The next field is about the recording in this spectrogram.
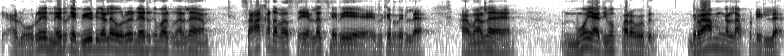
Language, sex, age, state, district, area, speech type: Tamil, male, 60+, Tamil Nadu, Erode, rural, spontaneous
